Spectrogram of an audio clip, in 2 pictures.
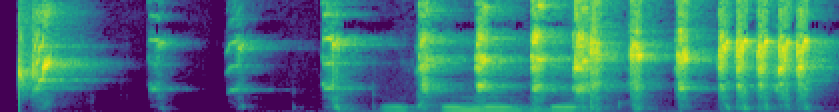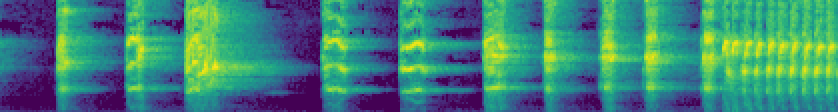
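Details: Pet parrot giving rapid bursts of high, harsh chirps and squeaks, with short pauses between runs, a brief lower tonal sound near the middle, and a dense buzzy rattle of calls at the end; indoor setting.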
